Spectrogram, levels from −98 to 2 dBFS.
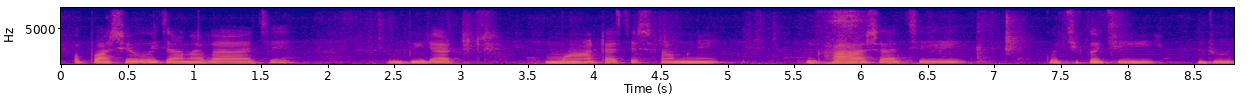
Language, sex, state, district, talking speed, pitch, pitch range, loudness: Bengali, female, West Bengal, North 24 Parganas, 90 wpm, 200 Hz, 195-205 Hz, -34 LUFS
